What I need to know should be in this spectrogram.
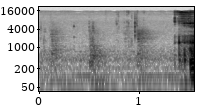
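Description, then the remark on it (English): A cat digging and scratching at the small wooden bench that holds its food: a few faint, dry rasping strokes, then a sudden louder burst of scratching at the end, with no one talking. “that's my cat digging at the little bench that holds her food.”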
